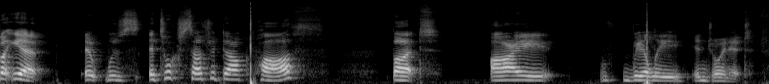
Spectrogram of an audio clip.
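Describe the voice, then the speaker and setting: With an Australian accent, a woman speaks at a fairly high pitch. Her intonation is lively. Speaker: book vlogger. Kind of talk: casual vlog review. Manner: halting, self-correcting.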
